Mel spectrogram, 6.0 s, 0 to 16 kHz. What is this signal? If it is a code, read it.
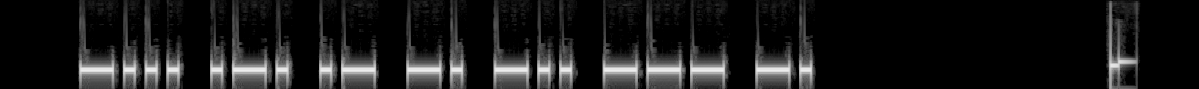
Morse code, heard as a keyed tone, about 22 wpm, 700 Hz. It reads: BRANDON
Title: USA Common Names - 22wpm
